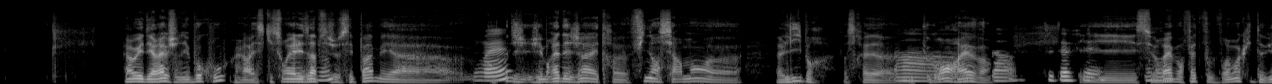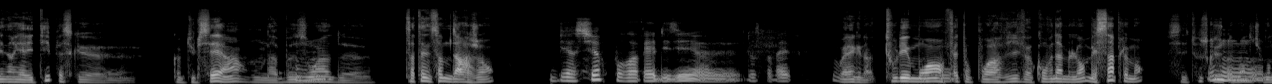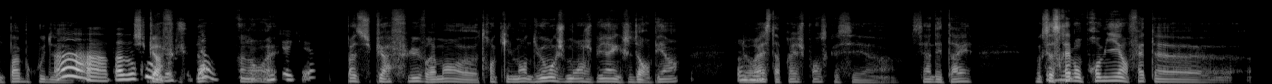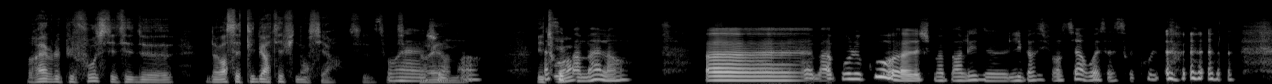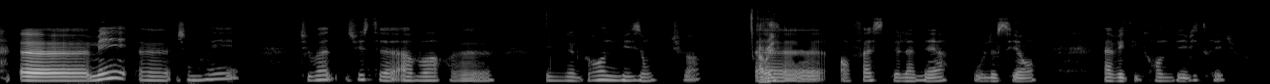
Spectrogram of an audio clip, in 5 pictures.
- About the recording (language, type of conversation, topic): French, unstructured, Quels sont tes rêves les plus fous pour l’avenir ?
- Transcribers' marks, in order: drawn out: "heu"; drawn out: "Ah"; tapping; other background noise; stressed: "simplement"; drawn out: "heu"; drawn out: "Heu"; other noise; laugh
